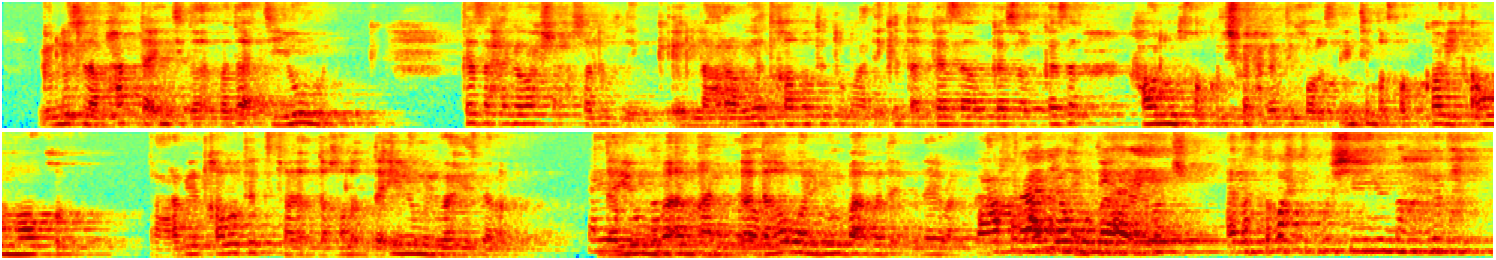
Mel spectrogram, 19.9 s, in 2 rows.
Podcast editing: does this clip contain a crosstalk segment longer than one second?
Yes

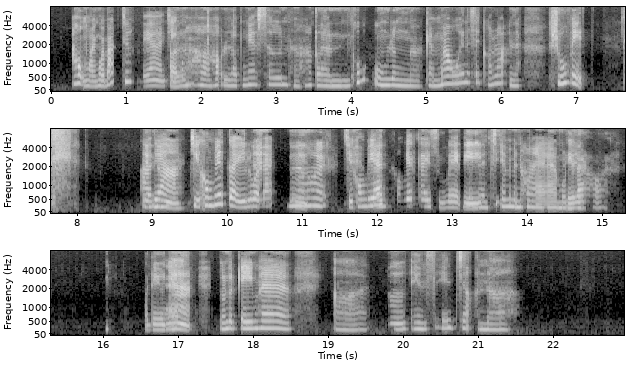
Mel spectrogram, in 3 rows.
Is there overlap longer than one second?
No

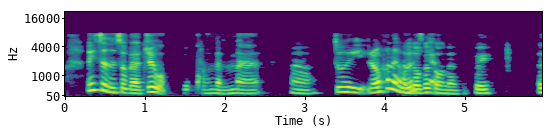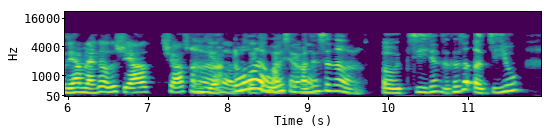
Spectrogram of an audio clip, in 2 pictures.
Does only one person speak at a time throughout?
No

